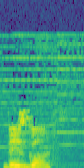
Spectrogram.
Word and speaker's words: Days Gone: De Days Gone, sei lá. Como é que fala aí? Days Gone. Isso.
